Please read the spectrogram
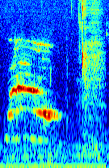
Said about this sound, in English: yeah, that's my cat. Yeah. he agrees. he agrees.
